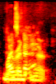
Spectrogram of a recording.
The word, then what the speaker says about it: Redeemer: Je vais sûrement mal le prononcer puisque je ne suis pas bon avec les films dans les titres en anglais. Redeemer. Redeemer. – Correct. Redeemer. The Redeemer.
